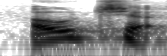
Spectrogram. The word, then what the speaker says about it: ocho: Ocos. – Ocho. – Ocho, yeah, exactly. – Cuatro plus cuatro. – Yep. – Ocho. – I now know how to say the number 8 in Spanish.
